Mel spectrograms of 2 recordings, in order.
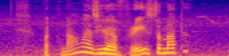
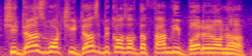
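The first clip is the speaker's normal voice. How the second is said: heated protest; 6 semitones higher, 4 dB louder than usual. Acted. Son argues with mother.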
